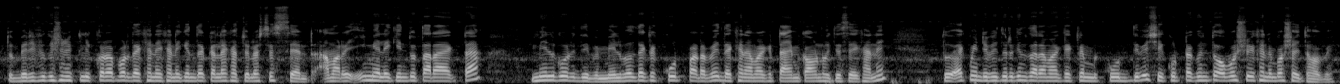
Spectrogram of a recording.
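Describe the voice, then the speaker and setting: A male tutorial host, his voice a little high and steady, rushes through an app sign-up in a screen recording with slight background noise. He goes step by step, repeating himself, checking in often, and dropping English words into his speech.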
